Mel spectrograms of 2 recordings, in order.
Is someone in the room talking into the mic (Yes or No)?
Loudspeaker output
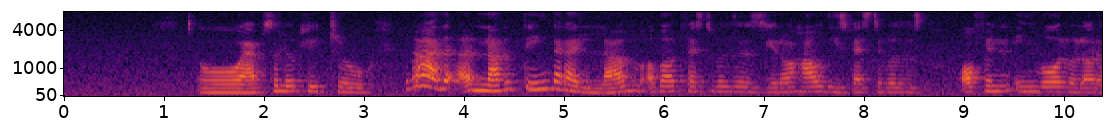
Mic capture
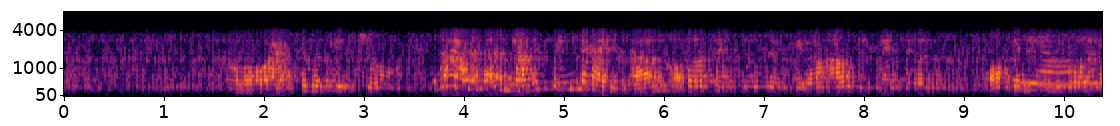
Yes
